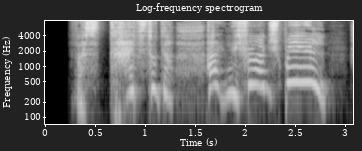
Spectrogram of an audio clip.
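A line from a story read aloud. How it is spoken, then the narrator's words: Shouting. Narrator (German): schrie er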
